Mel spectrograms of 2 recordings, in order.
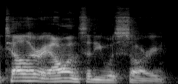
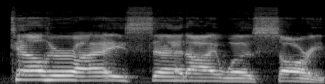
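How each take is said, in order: First: Said in the usual way. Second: 1 pleading. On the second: Acted. Squid pleading, emotional request.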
